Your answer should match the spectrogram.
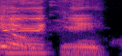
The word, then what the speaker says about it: Okereke: Bobby Okereke.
